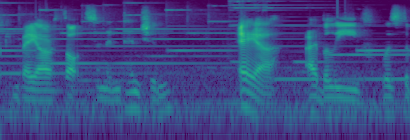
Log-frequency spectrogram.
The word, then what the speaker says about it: Ea: When the vibration of vocal folds was still required to convey our thoughts and intention, Ea, I believe, was the pronunciation we used when referring to our people.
